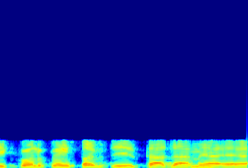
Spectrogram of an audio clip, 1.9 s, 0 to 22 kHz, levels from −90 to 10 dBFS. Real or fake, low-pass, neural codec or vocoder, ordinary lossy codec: fake; 3.6 kHz; codec, 16 kHz, 4.8 kbps, FACodec; none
